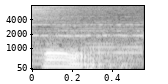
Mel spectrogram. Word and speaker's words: Om: It has 3 syllables in it: A, U, M. Together it becomes Om.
